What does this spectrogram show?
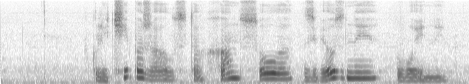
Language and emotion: Russian, sad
